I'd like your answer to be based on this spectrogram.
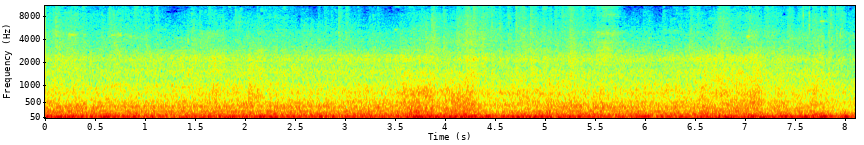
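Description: Steady rumble of the Taksaka luxury-class passenger train running on the rails, heard from inside the carriage as a continuous low roar with faint rhythmic clatter throughout, no talking.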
